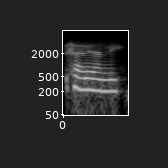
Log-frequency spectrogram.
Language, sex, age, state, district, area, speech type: Telugu, female, 18-30, Andhra Pradesh, East Godavari, urban, conversation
